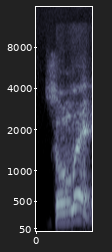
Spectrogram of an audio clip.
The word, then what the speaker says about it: Soleil: Oh, It has an accent on it and it's pronounced How would you say it, Peter? Sole. Soleil.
